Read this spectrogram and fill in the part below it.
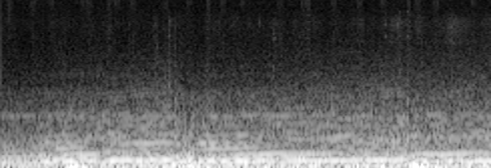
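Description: An Alfa Romeo Giulia Quadrifoglio with a tight-ratio, non-double-clutch gearbox accelerates hard. The loud engine note climbs steadily and drops briefly at two quick upshifts before pulling on.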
